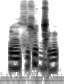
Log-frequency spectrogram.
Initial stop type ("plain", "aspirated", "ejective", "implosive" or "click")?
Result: click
